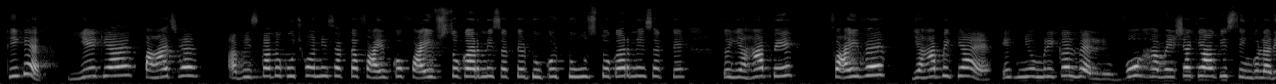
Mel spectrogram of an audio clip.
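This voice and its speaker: A woman's voice: very high-pitched, fairly bright tone. A woman teaching English grammar for exam prep, explaining step by step and answering her own questions.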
